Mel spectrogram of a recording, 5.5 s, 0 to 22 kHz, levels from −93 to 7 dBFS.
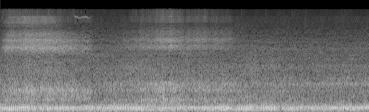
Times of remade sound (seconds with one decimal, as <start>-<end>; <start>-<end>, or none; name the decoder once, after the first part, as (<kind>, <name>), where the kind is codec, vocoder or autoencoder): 0.0-0.4 (vocoder, BigVGAN v2); 3.7-5.5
